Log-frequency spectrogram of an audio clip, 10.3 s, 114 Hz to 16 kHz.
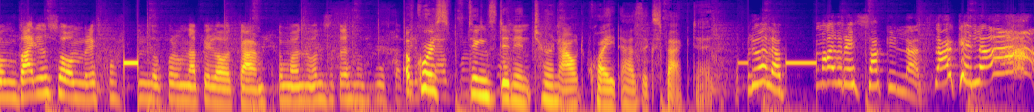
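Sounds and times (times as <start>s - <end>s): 
speech: 0.0s - 10.3s
overlapping voices chattering: 0.9s - 5.8s
phone message notification beep: 1.2s - 1.5s, 7.4s - 8.2s.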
